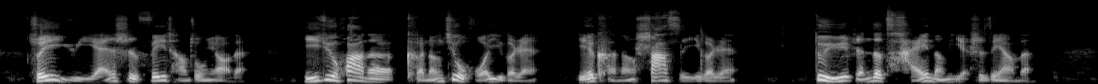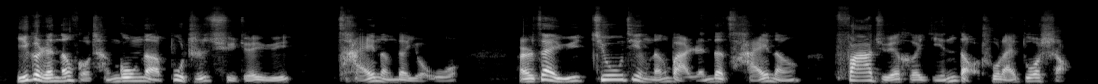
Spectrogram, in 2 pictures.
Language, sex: Chinese, male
